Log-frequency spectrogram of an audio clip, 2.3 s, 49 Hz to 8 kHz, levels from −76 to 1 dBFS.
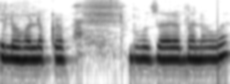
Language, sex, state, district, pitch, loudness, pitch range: Hindi, female, Bihar, Araria, 225 Hz, -13 LUFS, 225-235 Hz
